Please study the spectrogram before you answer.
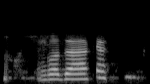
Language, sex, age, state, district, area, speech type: Odia, female, 45-60, Odisha, Sambalpur, rural, conversation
